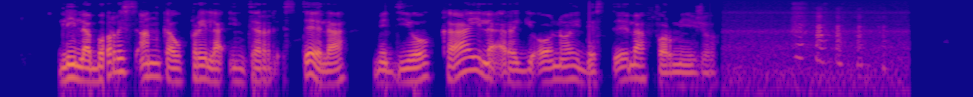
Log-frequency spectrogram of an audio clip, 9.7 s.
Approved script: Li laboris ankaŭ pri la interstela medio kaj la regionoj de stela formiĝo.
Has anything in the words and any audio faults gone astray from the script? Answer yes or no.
yes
